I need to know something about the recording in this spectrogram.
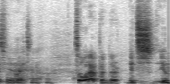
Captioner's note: laughs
